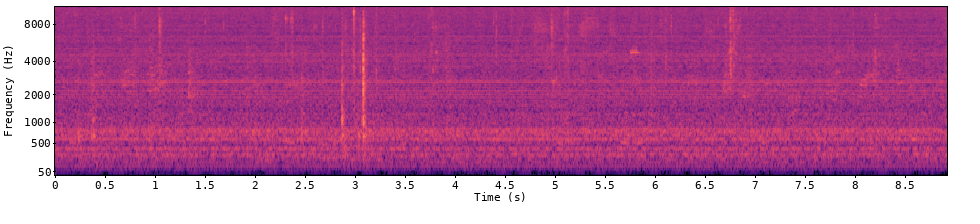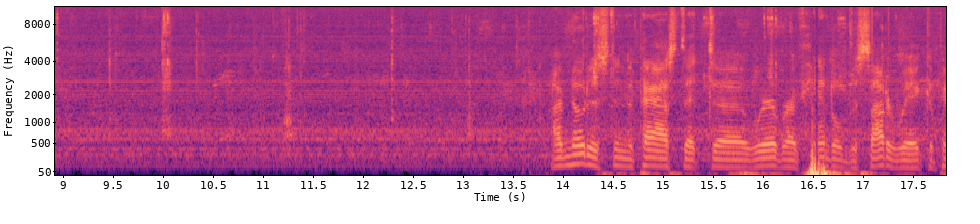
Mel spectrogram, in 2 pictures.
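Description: A soldering iron hisses faintly against melting solder.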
